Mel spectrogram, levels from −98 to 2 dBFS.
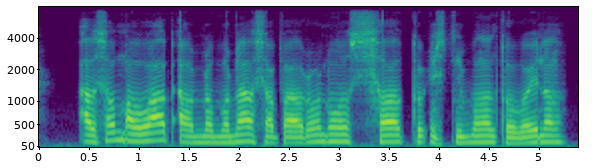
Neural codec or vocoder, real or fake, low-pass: autoencoder, 22.05 kHz, a latent of 192 numbers a frame, VITS, trained on many speakers; fake; 7.2 kHz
